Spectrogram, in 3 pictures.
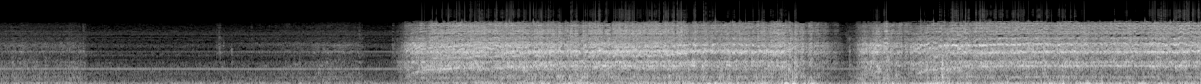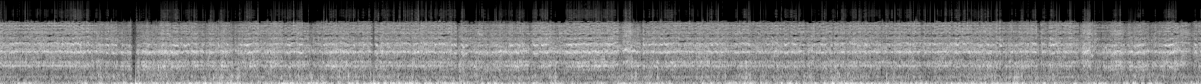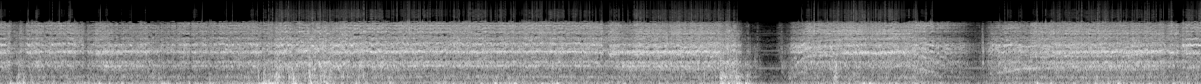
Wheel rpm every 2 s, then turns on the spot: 10, 10, 160, 210, 120, 230, 230, 230, 230, 230, 230, 230, 230, 230, 240, 180, 120, 180.
0-2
